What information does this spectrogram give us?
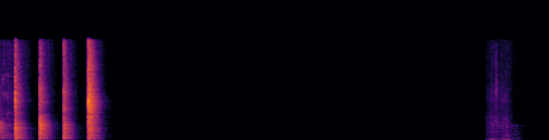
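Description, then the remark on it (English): A short burst of applause: four loud, sharp claps in a quick, even rhythm, then a long silence broken only by a faint, brief rustle near the end. “Let's have a round of applause for Neil and Harmony finally, finally hooking up.”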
